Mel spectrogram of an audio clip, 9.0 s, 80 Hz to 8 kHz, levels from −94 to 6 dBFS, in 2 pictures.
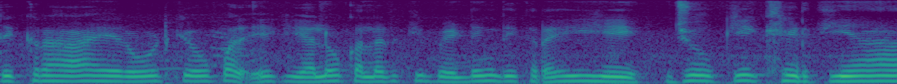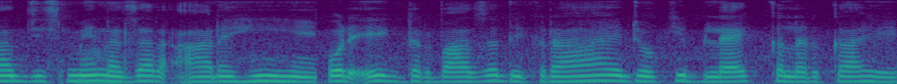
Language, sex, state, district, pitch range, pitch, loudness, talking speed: Hindi, female, Bihar, Samastipur, 170-185 Hz, 180 Hz, -36 LUFS, 225 wpm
